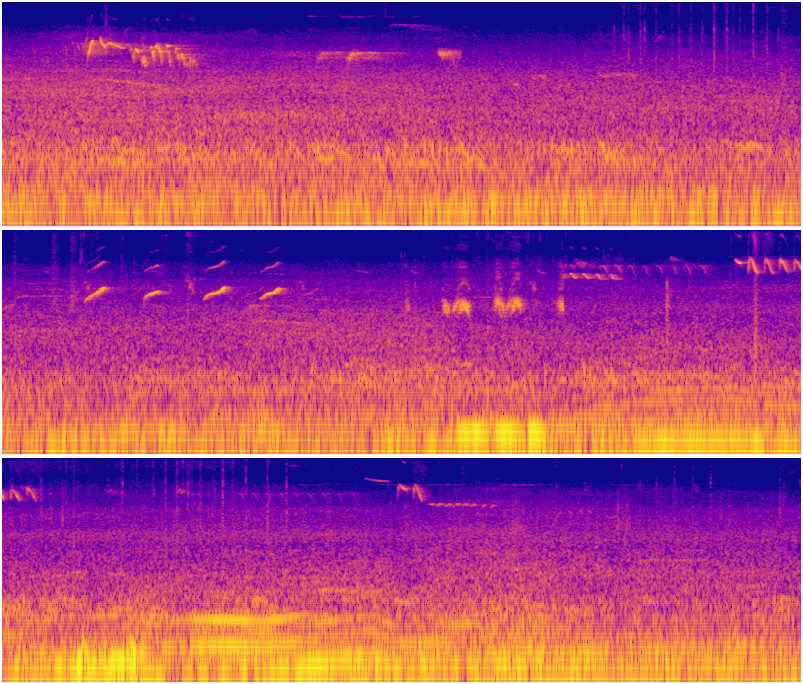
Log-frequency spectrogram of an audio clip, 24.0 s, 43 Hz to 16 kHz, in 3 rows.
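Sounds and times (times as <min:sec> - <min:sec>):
pigeons cooing: 0:02.8 - 0:20.3.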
